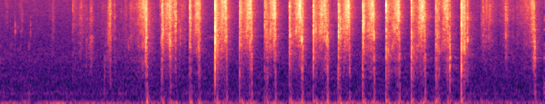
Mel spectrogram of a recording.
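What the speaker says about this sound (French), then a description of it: "je vais piger une autre carte" A deck of cards is handled up close during a reading: quick riffling and crisp slaps of cards as one is drawn. The snaps are bright and layered in fast bursts, and no one speaks over them.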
